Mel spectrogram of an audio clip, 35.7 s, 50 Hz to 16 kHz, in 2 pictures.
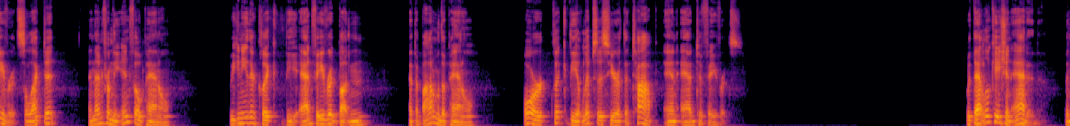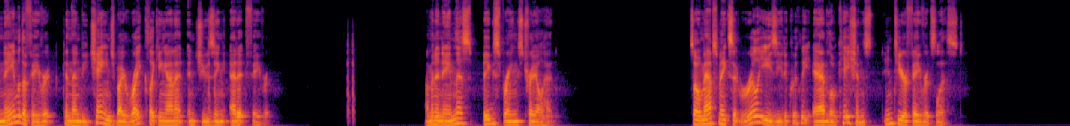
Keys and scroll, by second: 25.6-26.8 typing, 31.1 Return.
